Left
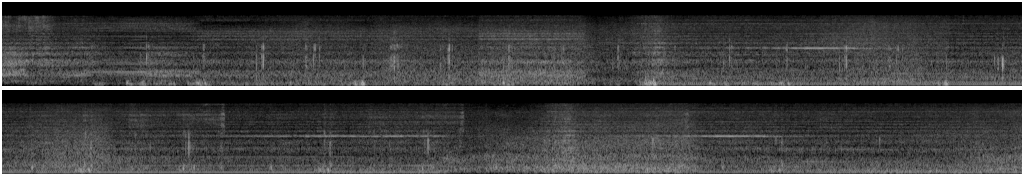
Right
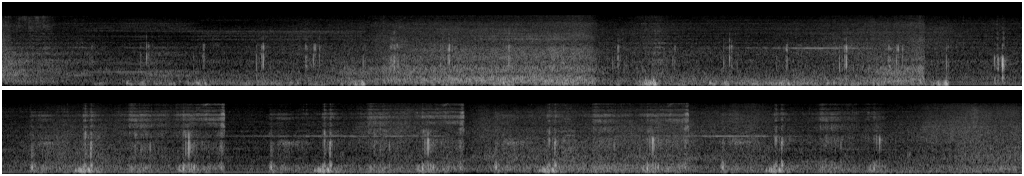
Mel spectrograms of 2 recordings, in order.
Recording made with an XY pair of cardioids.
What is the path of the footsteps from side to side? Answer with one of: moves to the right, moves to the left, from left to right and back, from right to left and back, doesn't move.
moves to the right.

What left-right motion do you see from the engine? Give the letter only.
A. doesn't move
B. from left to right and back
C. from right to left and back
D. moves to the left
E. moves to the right
A.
